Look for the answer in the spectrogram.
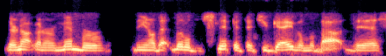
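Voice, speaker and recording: A man with a husky, gravelly voice talks earnestly and plainly as an insurance agent explaining how plans work. His voice comes through a thin, tinny phone line. The sound is dry, with no room around it. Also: lowish voice, little pitch movement, quick pace, no room sound. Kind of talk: casual explanatory talk on a call.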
